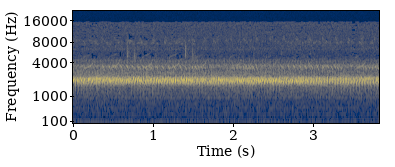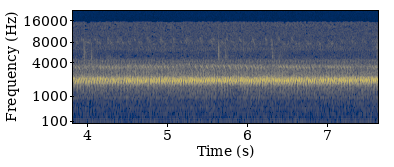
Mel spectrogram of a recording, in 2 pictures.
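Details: A continuous cicada chorus at dusk in Gippsland, Australia. It is an even, shrill hum with no pauses or change in pitch. A few sharp, short ticks sound occasionally higher up, and a low rumble lies underneath.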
